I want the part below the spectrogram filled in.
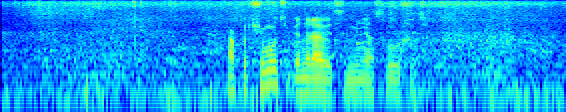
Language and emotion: Russian, neutral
